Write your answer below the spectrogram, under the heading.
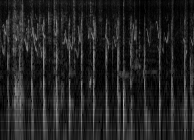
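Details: Several grey francolin chicks, known locally as dakhni teetar, calling as they feed: quick high chirps and slurred peeps about twice a second, interleaved with crisp tapping clicks.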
